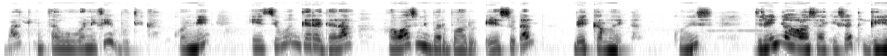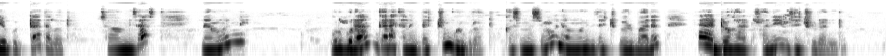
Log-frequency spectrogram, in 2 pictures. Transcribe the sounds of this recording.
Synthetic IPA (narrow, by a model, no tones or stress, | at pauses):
baːkʼɪnt̪ɐwuwɐnɪfɪbʊt̪ɪ̥kɐ̥kʊnːeːn | eːsːɪwːɐŋɡɐɾɐɡɐɾaː | hɐwaːsnɪbɐɾbaːd̪ʊᶑe̞ːsːɔᶑan | be̞ːkːɐmɐnɪᶑɐ̥ | kʊnɪs | d͡ʒɪɾe̞ːɲːɐhɐwaːsaːkeːsːɐt̪ːɪɡɐheːɡʊd̪ːaːt̪ɐbɐt̪ʊ̥ | sɐbɐmɪs̬aːs | nɐmo̞ːnːɪ | ɡʊɾɡʊɾɐnɡɐɾɐkɐnɐd̪ːɐt͡ʃːuːŋɡʊɾɡʊɾɐt̪ʊ̥ɐ̥kːɐsʊmɐsɪmːo̞ːnɐmoːnːɪbɪt̪ɐt͡ʃːubɐɾbaːd̪ɐn | hɛɾɐɛd̪ːoːkɐnɐᶑʊfɐneːbɪt̪ɐt͡ʃːuːd̪ɐnd̪ɐʔʊ̥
